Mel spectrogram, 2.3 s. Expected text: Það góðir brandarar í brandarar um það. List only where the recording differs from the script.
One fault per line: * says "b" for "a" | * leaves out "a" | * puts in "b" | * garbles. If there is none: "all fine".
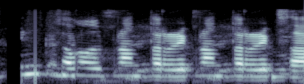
all fine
